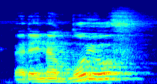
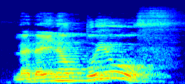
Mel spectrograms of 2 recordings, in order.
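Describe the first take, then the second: First: "dhuyuf" rises like a question; intonasi bertanya. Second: "dhuyuf" falls at the end, drawn out slowly; intonasi pernyataan. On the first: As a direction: ask "Ladaina dhuyuf" back, lifting the end of "dhuyuf". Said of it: "kapan bertanya". (intonasi bertanya, "dhuyuf" naik di akhir) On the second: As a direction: state "Ladaina dhuyuf" slowly, tune dropping on "dhuyuf". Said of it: "kapan pernyataan". (intonasi pernyataan, "dhuyuf" menurun di akhir) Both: Shown as a demonstration.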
